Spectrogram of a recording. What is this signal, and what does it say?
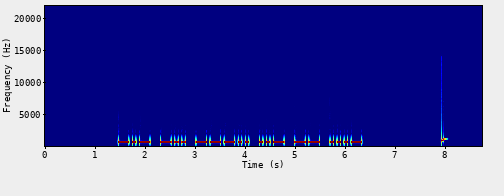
Morse code, heard as a keyed tone, about 17 wpm, 700 Hz. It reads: KD8UMV
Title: USA Call Signs Repeated 2x 17wpm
